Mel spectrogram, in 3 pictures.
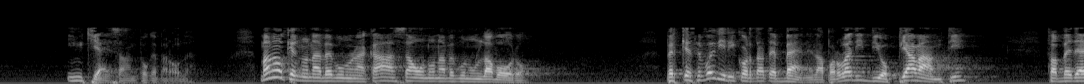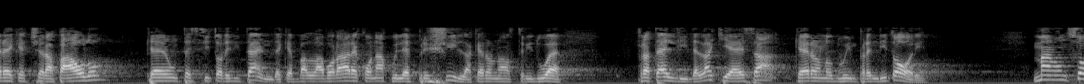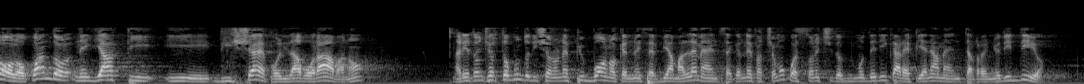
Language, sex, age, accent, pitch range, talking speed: Italian, male, 30-49, native, 135-195 Hz, 175 wpm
